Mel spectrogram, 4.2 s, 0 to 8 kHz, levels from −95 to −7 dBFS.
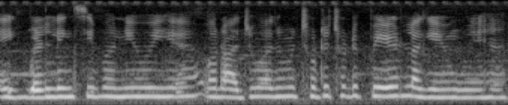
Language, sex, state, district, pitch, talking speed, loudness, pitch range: Hindi, female, Uttar Pradesh, Hamirpur, 250 Hz, 210 wpm, -30 LUFS, 230-255 Hz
